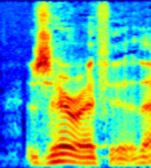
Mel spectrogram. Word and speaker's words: Zarephath: Zarephath actually is the best way to pronounce it.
